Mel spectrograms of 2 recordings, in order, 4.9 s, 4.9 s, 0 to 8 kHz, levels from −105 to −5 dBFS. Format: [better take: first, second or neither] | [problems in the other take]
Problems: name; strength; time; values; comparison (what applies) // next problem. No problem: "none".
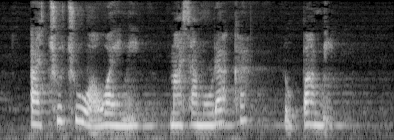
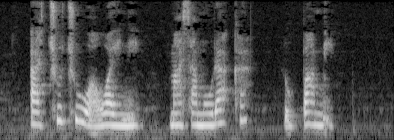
second | room echo; dies away in 0.7 s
